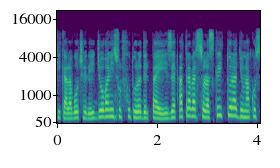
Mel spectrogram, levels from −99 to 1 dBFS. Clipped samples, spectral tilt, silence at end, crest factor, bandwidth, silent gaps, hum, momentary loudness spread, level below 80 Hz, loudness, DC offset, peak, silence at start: under 0.1%; -3.5 dB/octave; 0 s; 16 dB; 11.5 kHz; none; none; 4 LU; -80 dBFS; -21 LUFS; under 0.1%; -6 dBFS; 0 s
